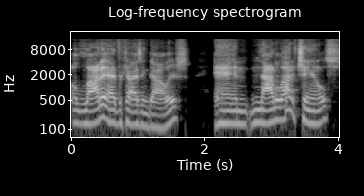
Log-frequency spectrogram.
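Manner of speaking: voice breaking and cracking mid-sentence. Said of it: "Did my voice just crack".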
